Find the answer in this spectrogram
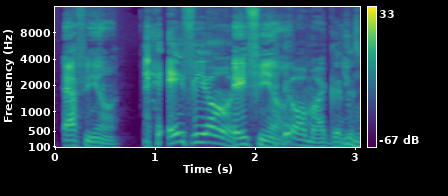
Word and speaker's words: Affion: Affion. Affion. Oh my goodness, You man. motherfucker. Mr. Crockett. That's what Russell said. He said Affion. It's very. He never said it the correct way. Affion sounds smarter.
